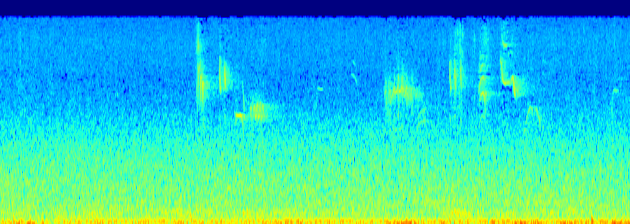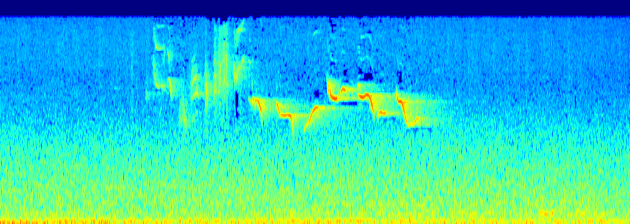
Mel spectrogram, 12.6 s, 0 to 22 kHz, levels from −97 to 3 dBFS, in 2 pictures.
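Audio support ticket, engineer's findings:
Damaged data in a compressed stream at 7.76 s: brief blip where corrupted frame bytes made the decoder misread the frame, lose sync and hunt for the next header.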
